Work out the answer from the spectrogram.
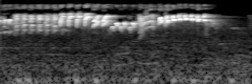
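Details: Red siskin mule hybrid finch singing a fast high rattling trill that shifts into twittering warbles and a sweeping run, ending abruptly with a quieter pause.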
